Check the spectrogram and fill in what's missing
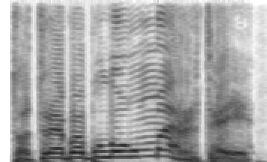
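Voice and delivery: high, forceful shout; furious roar. A narrator's reading. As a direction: roar it at the coward. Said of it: "заревів Блек". (лютий крик високим голосом)

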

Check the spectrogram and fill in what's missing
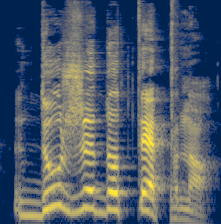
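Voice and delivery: high, slow sarcastic praise. A narrator's reading. Hermione repeating herself to the giggling Slytherin girls, sarcastic. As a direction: stretch it out in mock admiration. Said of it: "саркастично звернулася Герміона".

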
